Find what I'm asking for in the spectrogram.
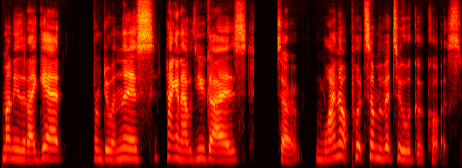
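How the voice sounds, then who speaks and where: A woman with an Australian accent speaks at a medium pitch and moderate pace, with fairly even intonation. The very clean recording has a silent background and a dry, close sound with no echo. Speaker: gaming streamer. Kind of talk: casual live-stream chat. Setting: live stream. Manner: halting, many fillers.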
